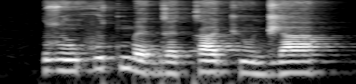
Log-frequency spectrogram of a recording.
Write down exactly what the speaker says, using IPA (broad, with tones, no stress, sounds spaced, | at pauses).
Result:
z ũ˧ f u˦ t m ɛ˨ ɡ ɛ˨ k a˧ t͡ʃ ũ˨ d͡ʒ a˦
